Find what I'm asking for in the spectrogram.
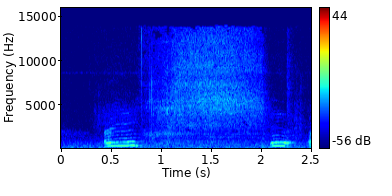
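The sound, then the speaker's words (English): A toddler girl babbles in two short, high-pitched squealing bursts, one early and one near the end, over a steady background hiss. “Sorry if you hear our toddler in the background, by the way.”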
